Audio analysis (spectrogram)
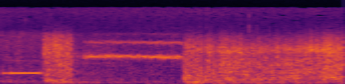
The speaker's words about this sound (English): You can learn to operate these Lion-L missile launchers. And fire this IRBM launcher by pressing a button.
